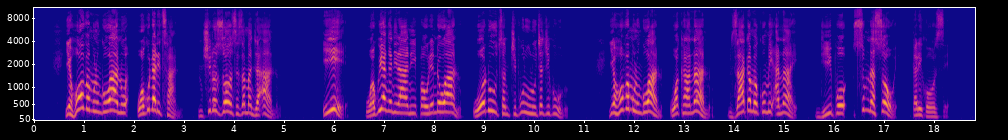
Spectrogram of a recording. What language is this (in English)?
Nyanja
